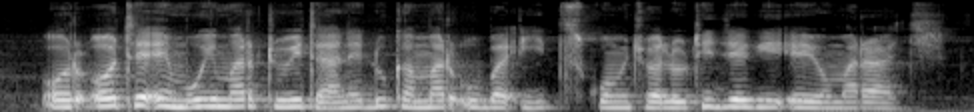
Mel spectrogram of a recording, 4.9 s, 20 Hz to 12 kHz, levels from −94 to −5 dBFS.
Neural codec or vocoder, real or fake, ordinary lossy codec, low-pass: none; real; AAC, 64 kbps; 10.8 kHz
